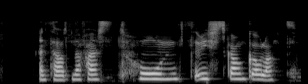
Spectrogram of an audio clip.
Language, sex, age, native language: Icelandic, female, 15, Icelandic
